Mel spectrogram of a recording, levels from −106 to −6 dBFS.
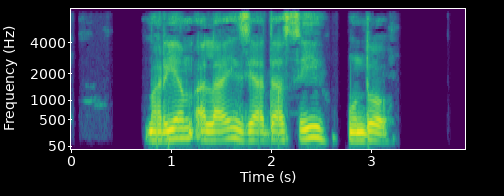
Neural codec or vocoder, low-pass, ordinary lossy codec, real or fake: none; 7.2 kHz; MP3, 64 kbps; real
